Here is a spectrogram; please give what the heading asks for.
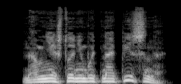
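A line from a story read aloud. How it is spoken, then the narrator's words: Irritated. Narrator (Russian): раздраженно обратился к нему Гаррити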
